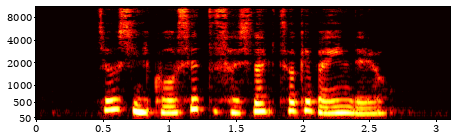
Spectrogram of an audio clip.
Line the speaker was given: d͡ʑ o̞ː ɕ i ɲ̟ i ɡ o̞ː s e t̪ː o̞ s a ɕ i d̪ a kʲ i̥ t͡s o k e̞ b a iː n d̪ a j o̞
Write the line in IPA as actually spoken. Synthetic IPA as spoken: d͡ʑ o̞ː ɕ i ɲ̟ i k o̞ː s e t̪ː o̞ s a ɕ i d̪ a kʲ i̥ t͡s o k e̞ b a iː n d̪ a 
